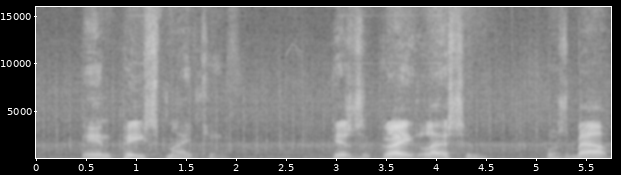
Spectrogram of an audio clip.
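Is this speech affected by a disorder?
Yes: ALS; somewhat affected, evident today.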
